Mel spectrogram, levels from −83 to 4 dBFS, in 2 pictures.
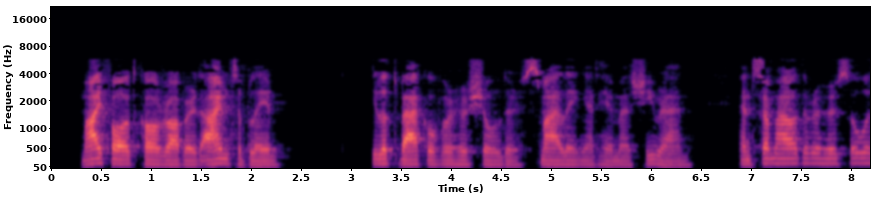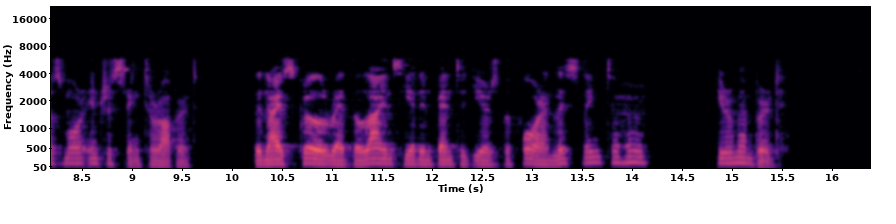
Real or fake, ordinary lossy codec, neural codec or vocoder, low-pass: real; MP3, 24 kbps; none; 7.2 kHz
